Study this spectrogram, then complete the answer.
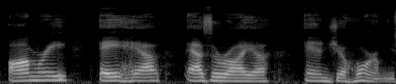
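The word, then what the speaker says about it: Omri: his mother's name was athalia the granddaughter of Armory king of Israel by the way they say omry because of Ahab was of the House of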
